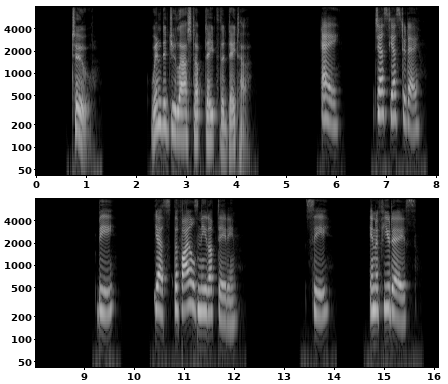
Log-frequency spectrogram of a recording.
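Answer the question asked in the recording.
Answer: A: Just yesterday.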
